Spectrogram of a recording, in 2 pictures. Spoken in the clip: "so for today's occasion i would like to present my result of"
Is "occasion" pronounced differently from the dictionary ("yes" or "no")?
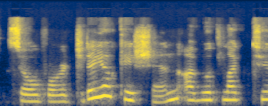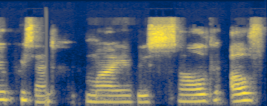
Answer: yes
